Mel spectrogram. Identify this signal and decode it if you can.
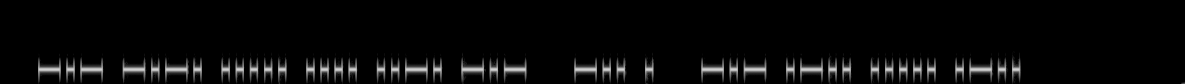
Morse code, heard as a keyed tone, about 17 wpm, 700 Hz. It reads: KC5HFK DE KL5L
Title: USA Callsign DE Callsign 17wpm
